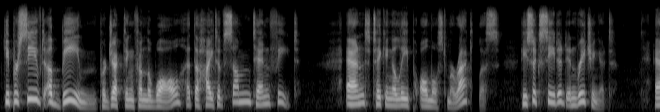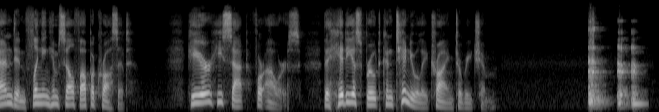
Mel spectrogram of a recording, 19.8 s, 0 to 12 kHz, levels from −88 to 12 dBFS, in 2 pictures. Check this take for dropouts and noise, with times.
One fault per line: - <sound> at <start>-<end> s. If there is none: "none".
- dropout at 7.1-7.2 s
- throat clearing at 18.7-19.6 s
